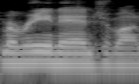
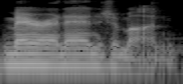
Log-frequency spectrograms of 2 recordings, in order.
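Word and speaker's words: MarineAngemon: in most cases so like marine angemon instead of marin angemon it's supposed to be a marine right like whatever the reference book says you pronounce it marine all right gilman two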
